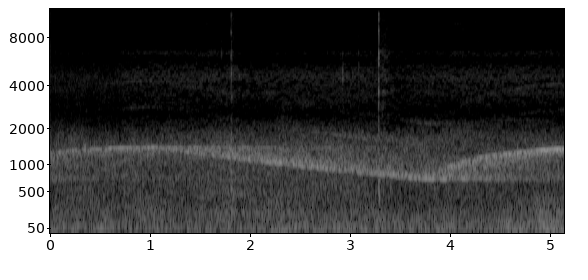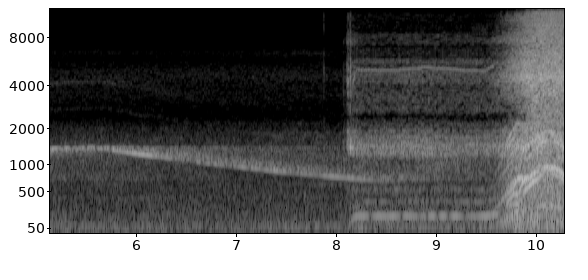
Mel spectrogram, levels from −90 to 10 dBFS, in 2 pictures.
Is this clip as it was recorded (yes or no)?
yes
